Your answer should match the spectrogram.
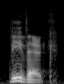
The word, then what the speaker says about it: Vivek: Vivek. We always keep mispronouncing it, maybe. Rhymes with cake.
